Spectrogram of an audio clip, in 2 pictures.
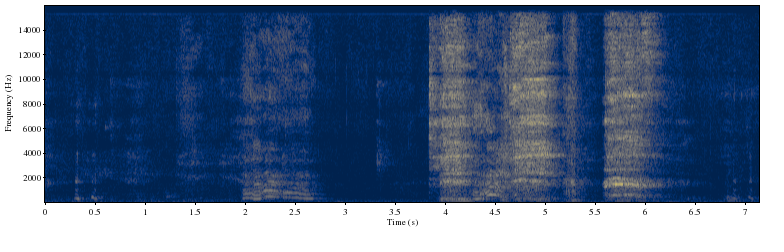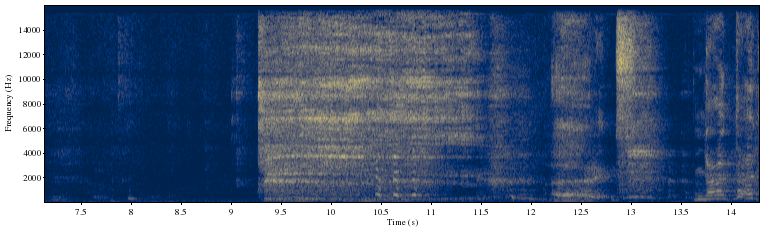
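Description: Long, loud, deliberate burps shaped into letter sounds, with laughter between them; voluntary belching.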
